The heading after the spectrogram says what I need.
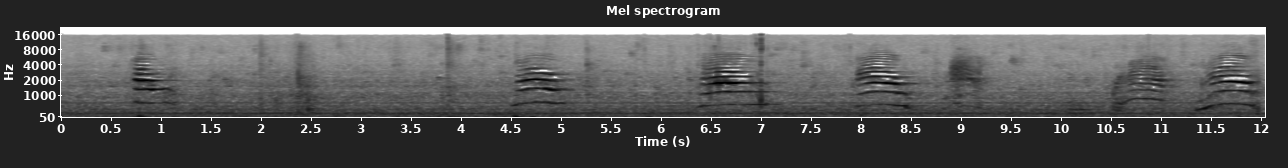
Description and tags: Waiting for food, they annoy me audibly.
meow, chino, mocha, cats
